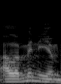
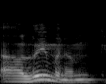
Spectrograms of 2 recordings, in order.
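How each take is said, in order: First: It is said the British way, aluminium. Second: It is said the American way, aluminum.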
